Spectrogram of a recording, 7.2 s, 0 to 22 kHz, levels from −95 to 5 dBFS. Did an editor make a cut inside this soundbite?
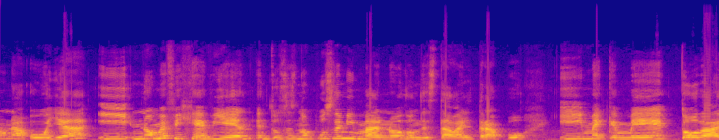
no; 0 cuts

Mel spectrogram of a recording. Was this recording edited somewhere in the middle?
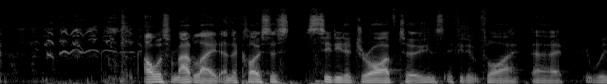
yes; 1 cut; at 1.4 s

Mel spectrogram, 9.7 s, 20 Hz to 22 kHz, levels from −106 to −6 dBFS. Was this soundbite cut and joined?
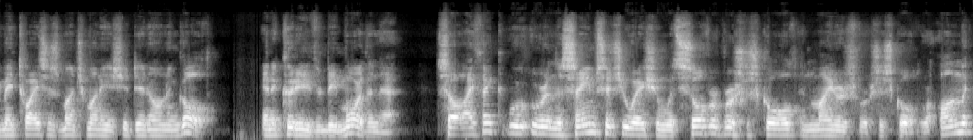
no; 0 cuts

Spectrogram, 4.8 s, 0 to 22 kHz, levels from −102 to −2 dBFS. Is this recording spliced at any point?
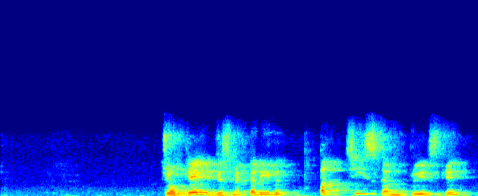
no; 0 cuts

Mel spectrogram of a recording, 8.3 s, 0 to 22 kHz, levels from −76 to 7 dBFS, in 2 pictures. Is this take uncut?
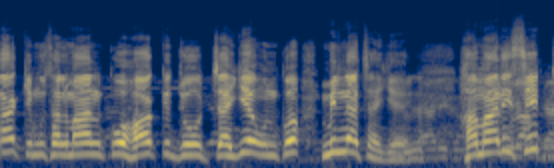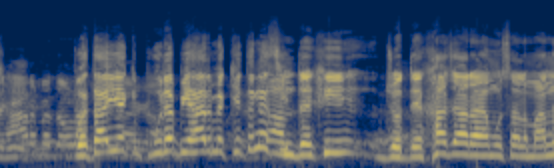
no; 1 cut; at 6.2 s

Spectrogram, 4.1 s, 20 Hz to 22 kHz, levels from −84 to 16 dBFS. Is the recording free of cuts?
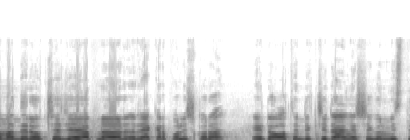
yes; 0 cuts

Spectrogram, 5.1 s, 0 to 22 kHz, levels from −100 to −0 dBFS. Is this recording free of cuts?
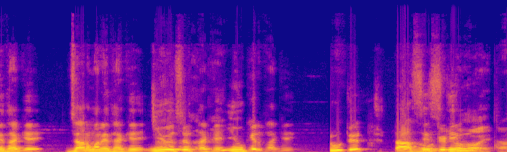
no; 1 cut; at 3.3 s

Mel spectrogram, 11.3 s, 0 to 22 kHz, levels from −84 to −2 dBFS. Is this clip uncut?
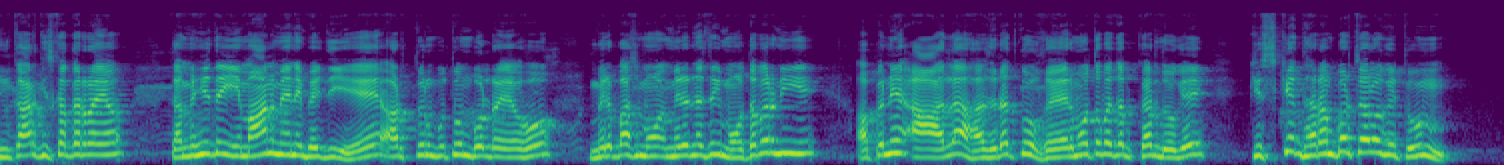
yes; 0 cuts

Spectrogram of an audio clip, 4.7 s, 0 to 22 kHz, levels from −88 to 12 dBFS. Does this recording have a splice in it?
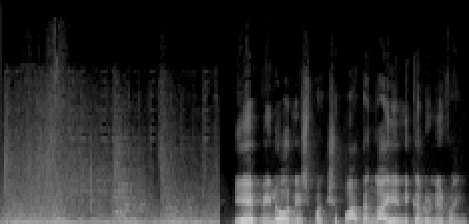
yes; 1 cut; at 2.1 s

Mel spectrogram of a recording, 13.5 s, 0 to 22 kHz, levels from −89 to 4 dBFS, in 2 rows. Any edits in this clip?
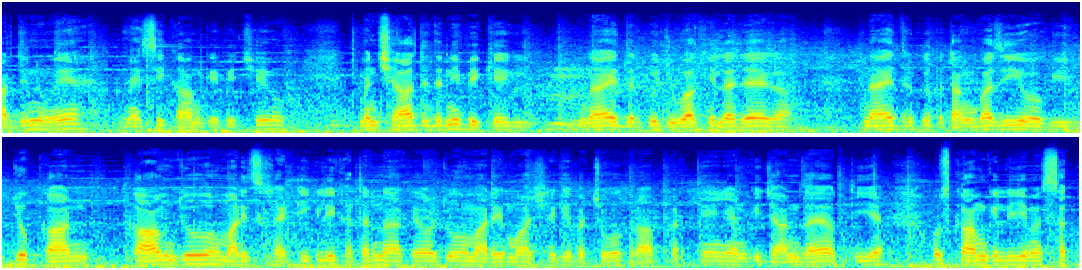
no; 0 cuts

